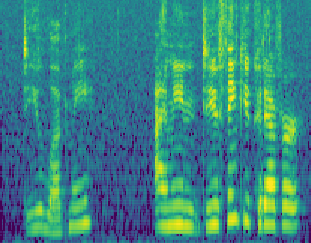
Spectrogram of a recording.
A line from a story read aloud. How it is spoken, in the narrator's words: in his head Rodney whispered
